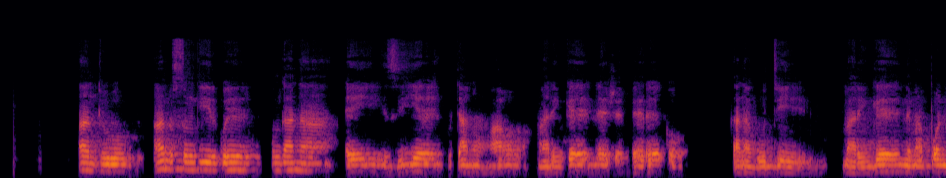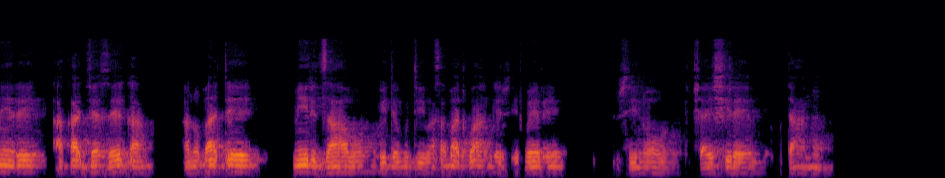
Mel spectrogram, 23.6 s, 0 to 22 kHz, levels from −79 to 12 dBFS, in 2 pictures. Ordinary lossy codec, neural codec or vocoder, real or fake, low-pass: AAC, 32 kbps; vocoder, 22.05 kHz, 80 mel bands, WaveNeXt; fake; 9.9 kHz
